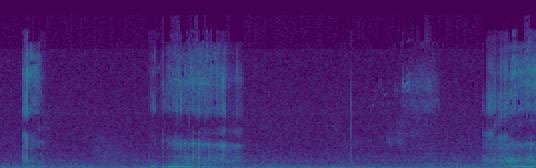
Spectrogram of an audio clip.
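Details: Small black cat snoring: raspy, hissing breath noises recur every couple of seconds against room noise.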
